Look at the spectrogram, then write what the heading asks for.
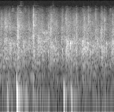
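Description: Faint, scattered clapping from a small audience at a Bhagwat Katha gathering, a few sharp individual claps standing out over a soft, thin patter.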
